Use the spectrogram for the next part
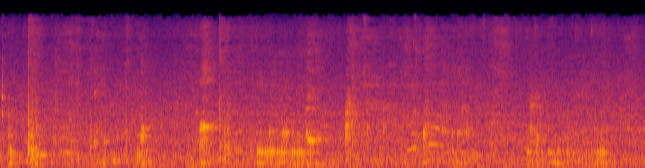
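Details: Two English Bulldogs, aged about two years and nearly two years, give short, pig-like grunts and snuffling snorts indoors, with faint voices in the room.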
